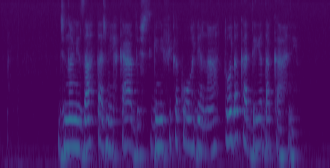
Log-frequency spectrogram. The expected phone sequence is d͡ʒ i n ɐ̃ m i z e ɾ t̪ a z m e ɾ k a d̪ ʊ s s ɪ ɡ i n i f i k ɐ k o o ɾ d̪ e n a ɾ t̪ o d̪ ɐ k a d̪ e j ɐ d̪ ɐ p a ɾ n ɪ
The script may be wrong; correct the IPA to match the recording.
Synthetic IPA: d͡ʒ i n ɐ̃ m i z a ɾ t̪ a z m e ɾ k a d̪ ʊ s s i ɡ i n i f i k ɐ k o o ɾ d̪ e n a ɾ t̪ o d̪ ɐ k a d̪ e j ɐ d̪ ɐ k a ɾ n ɪ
